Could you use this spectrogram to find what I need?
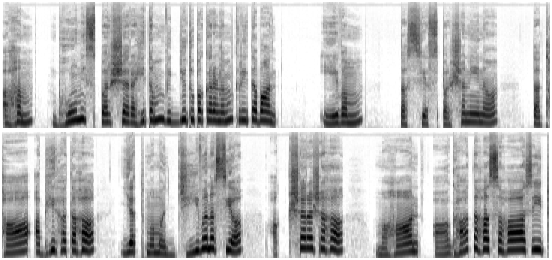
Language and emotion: Sanskrit, fearful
